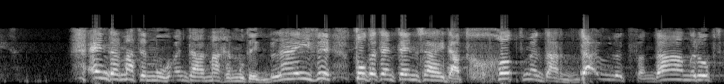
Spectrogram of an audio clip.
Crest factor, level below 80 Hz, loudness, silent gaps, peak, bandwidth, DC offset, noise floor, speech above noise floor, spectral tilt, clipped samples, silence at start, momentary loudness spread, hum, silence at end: 14 dB; -56 dBFS; -13 LUFS; none; 0 dBFS; 11 kHz; under 0.1%; -49 dBFS; 36 dB; -4 dB/octave; 0.4%; 0.7 s; 9 LU; none; 0 s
